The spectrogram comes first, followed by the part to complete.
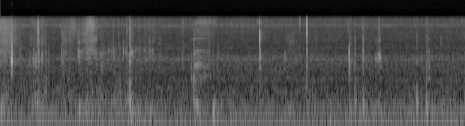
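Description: Scattered small clicks and taps of hands handling a plastic RC radio transmitter as its rechargeable battery plug is pushed into its slot.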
